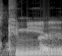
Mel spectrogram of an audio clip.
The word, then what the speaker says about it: Communis: Actually, I think it is Communis. Community. It's like a Latin word for community.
